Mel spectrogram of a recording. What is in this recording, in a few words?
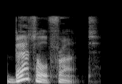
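"battlefront", British English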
